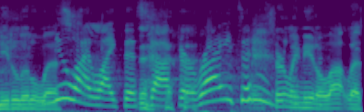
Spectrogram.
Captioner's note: laughs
